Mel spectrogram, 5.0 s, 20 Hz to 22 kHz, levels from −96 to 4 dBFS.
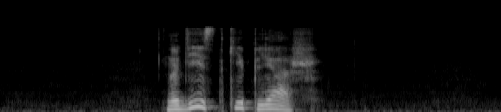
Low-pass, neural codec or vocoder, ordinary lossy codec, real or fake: none; codec, 16 kHz, 8 kbps, FreqCodec, smaller model; none; fake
